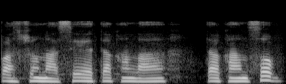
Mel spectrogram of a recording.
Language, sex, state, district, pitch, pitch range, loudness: Nagamese, female, Nagaland, Kohima, 150 Hz, 145-155 Hz, -18 LUFS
